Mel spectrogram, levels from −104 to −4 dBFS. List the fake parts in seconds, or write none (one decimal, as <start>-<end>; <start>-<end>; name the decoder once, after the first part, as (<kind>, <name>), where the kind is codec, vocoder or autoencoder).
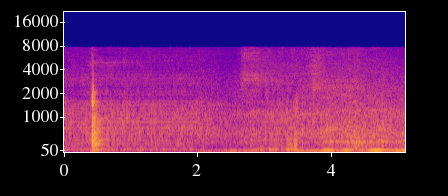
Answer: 0.0-2.0 (vocoder, HiFi-GAN); 2.9-3.5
